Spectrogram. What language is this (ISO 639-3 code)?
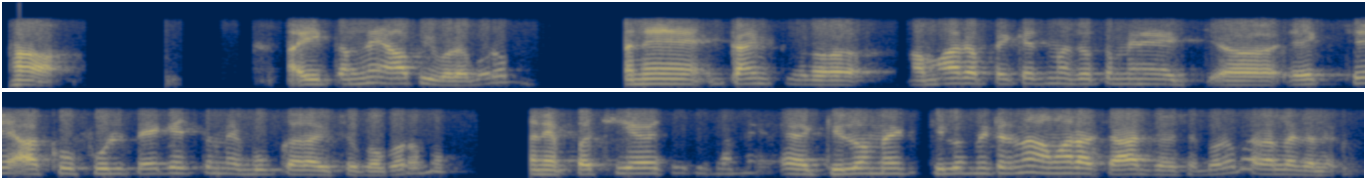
guj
